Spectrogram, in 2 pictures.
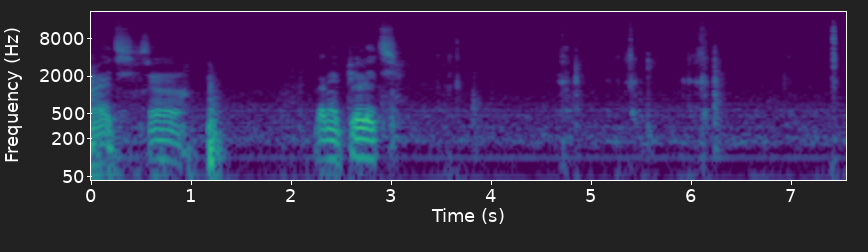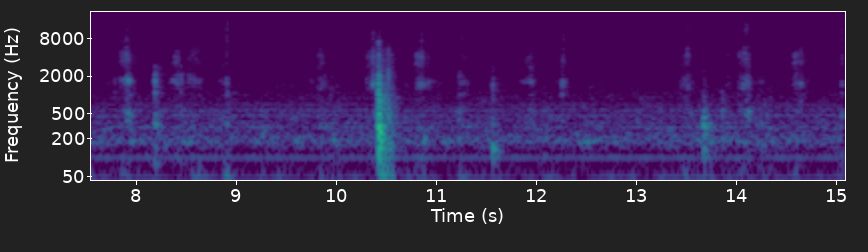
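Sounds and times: knife cutting yam skin: 4.7 - 6.3, 13.4 - 14.8.

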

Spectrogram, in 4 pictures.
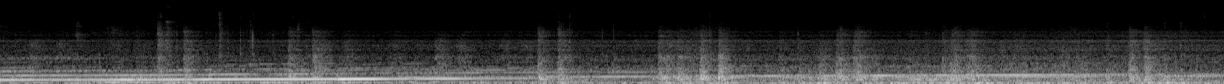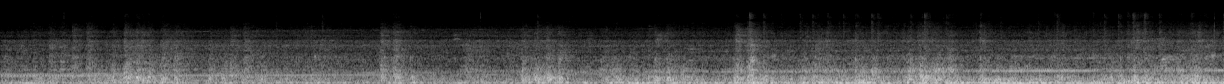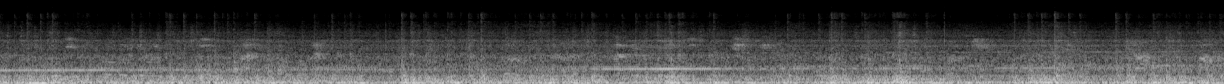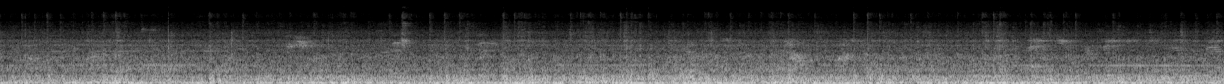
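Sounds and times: wheels rumbling on rails: 0.0 - 48.9
wheels clacking at rail joints: 15.8 - 48.9.

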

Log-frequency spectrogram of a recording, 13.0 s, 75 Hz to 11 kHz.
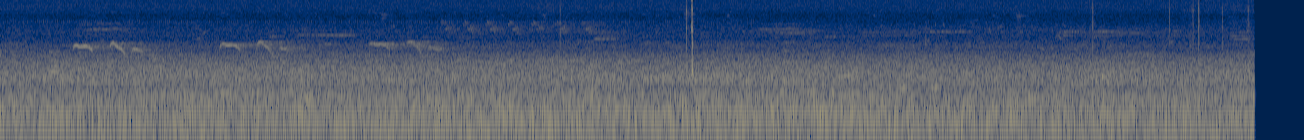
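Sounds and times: low outdoor rush: 0.0 - 12.6
faint high chirps: 0.5 - 6.5.

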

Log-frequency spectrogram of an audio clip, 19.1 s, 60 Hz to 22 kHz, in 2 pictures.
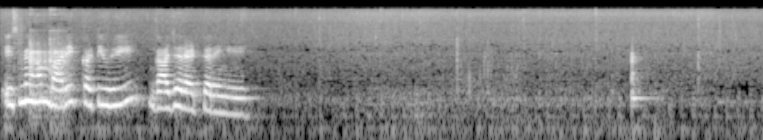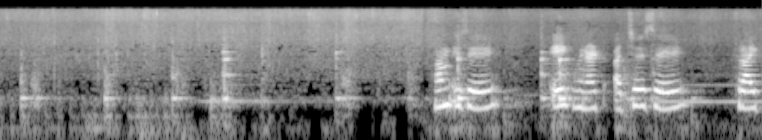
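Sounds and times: cabbage sizzling in oil: 0.0 - 19.0
spatula knocking and scraping pan: 9.8 - 10.2, 10.8 - 13.0, 13.7 - 18.8.

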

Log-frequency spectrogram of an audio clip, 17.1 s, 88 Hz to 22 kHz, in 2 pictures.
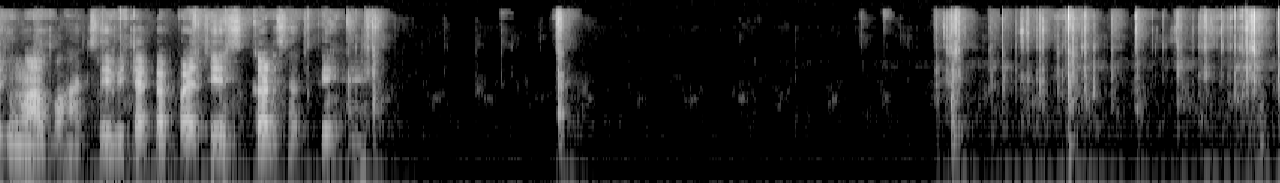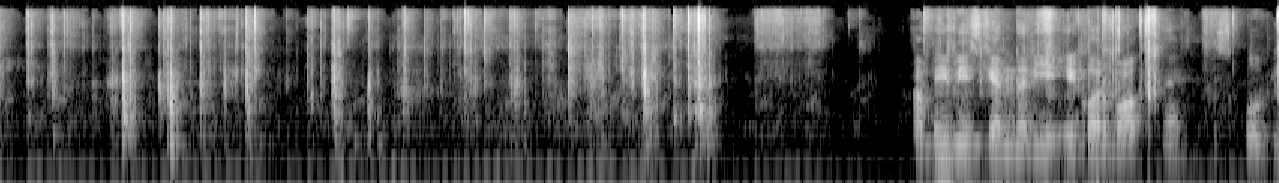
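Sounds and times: plastic packaging crinkling: 6.2 - 14.1, 14.8 - 17.0.

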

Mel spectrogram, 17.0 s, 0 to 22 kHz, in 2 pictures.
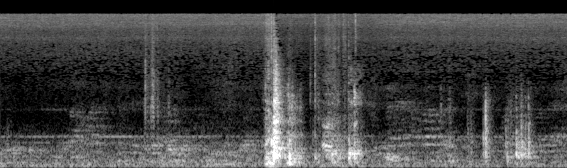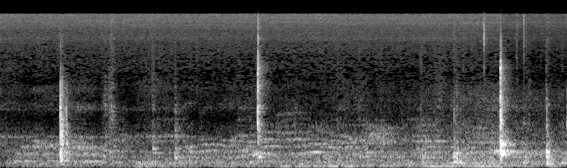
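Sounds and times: containers and tools knocking: 7.0 - 8.1, 9.4 - 9.7.

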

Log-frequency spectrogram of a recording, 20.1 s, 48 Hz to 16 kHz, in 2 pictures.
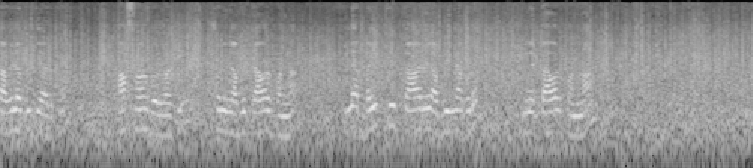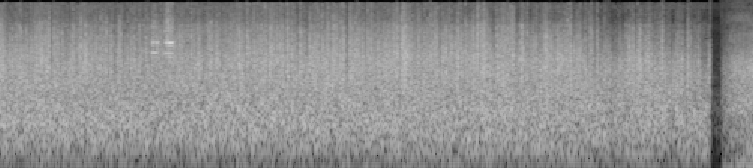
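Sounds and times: road noise: 0.0 - 20.0
wind rushing on microphone: 0.0 - 20.0.

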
